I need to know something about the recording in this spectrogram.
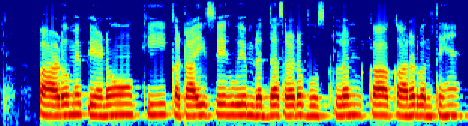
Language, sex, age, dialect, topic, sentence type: Hindi, female, 18-24, Awadhi Bundeli, agriculture, statement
